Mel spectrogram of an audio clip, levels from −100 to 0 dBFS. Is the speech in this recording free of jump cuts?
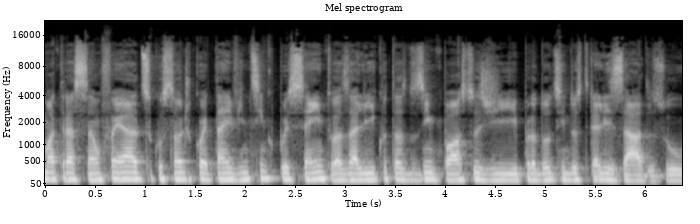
yes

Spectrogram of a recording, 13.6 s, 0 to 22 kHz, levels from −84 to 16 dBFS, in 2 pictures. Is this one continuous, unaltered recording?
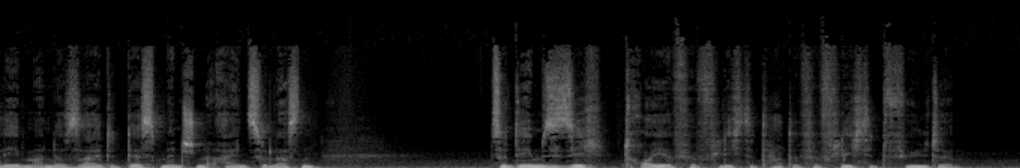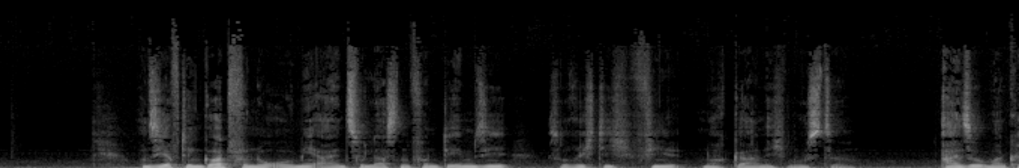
no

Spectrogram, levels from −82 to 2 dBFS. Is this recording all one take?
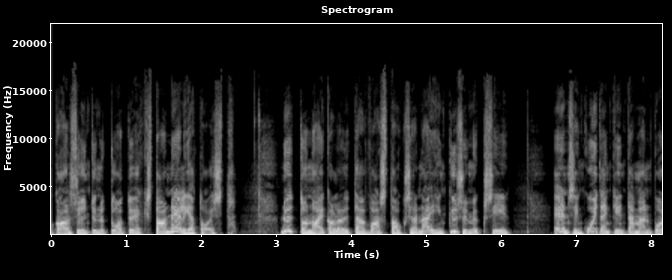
yes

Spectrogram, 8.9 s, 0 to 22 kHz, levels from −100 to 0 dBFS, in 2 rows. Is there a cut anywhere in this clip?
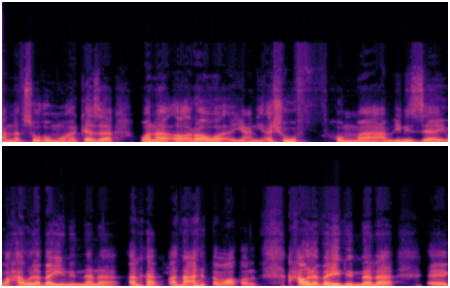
no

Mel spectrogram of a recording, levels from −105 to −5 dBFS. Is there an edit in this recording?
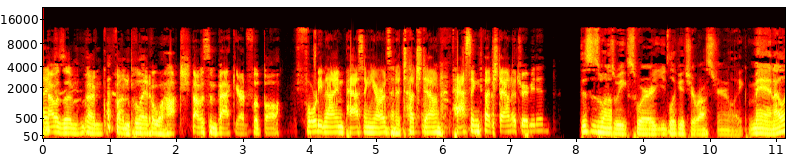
yes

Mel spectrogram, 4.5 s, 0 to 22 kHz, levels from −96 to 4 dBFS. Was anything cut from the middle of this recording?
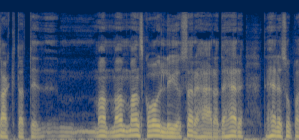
no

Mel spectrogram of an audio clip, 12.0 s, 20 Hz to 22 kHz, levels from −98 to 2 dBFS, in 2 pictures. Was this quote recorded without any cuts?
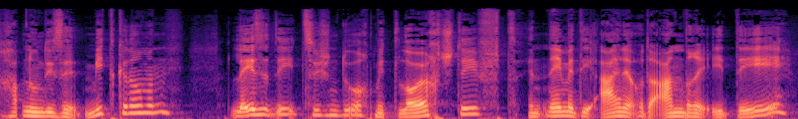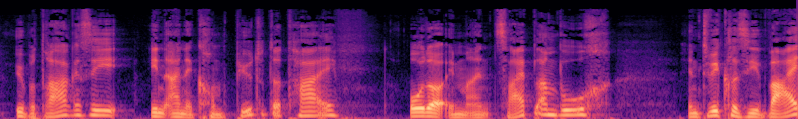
yes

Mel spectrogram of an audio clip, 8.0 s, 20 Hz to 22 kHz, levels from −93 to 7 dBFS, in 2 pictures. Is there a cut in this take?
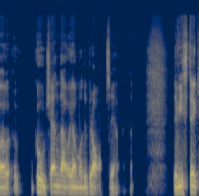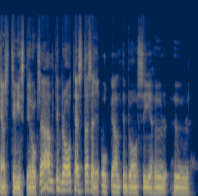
yes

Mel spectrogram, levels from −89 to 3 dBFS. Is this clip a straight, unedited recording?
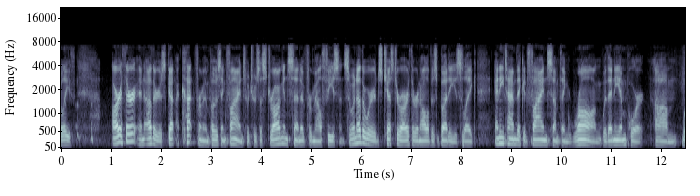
yes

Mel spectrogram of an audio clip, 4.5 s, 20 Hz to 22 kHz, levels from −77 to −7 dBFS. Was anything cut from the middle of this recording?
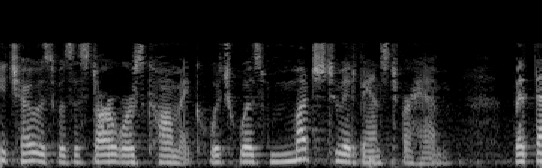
no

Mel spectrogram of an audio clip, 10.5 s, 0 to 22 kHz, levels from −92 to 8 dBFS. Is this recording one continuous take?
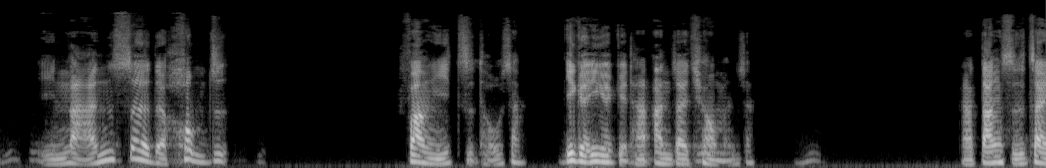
yes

